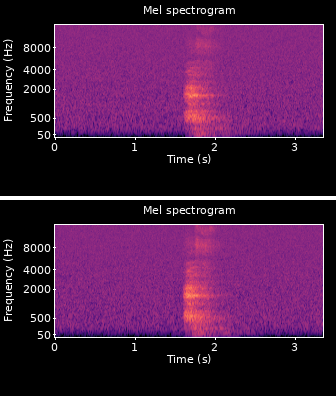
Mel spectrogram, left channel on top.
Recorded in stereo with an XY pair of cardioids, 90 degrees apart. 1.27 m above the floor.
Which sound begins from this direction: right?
Whispering, at 1.6 s.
